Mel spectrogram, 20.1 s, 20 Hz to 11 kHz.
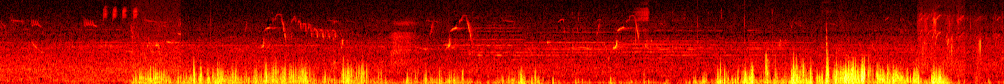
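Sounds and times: birds chirping: 0.0s - 3.9s, 4.8s - 7.1s, 7.8s - 16.2s, 17.4s - 20.0s
wind buffeting microphone: 2.6s - 20.0s.

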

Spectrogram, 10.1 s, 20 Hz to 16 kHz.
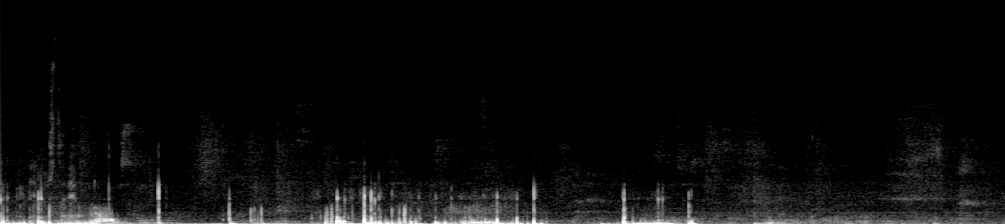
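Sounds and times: microphone handling knocks: 2.3s - 5.5s.

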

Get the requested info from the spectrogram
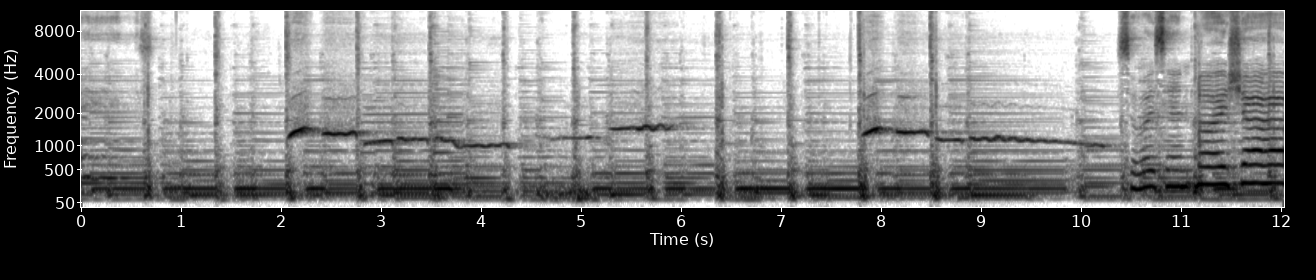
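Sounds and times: whistled melody: 2.0s - 6.5s, 7.7s - 10.5s.

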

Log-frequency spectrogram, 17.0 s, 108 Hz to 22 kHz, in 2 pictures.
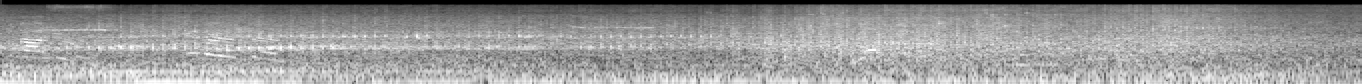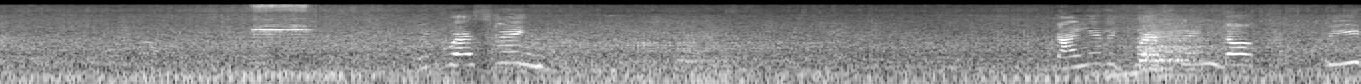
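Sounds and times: bus engine running low: 0.0s - 17.0s
road noise: 0.0s - 17.0s.

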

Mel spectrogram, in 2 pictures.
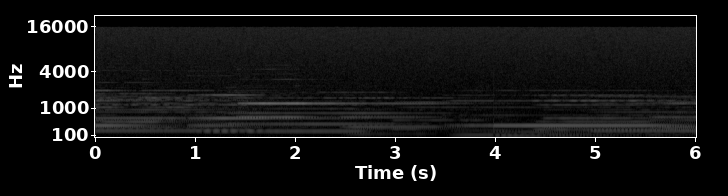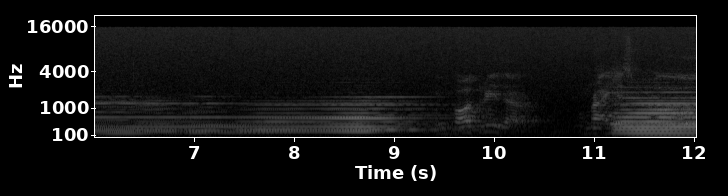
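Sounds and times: soft organ-like keyboard chords: 0.0s - 10.0s, 11.0s - 12.0s.

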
